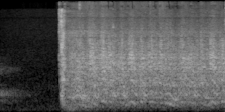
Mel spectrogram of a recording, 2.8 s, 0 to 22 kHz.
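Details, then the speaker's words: 1969 Buick Wildcat, 430 cu in big-block V8 (rated 360 hp, 475 lb-ft), cranking after sitting 21 years; starter spins the engine steadily with an even rhythmic chug, compression sounds good, not locked up: normal cranking. "oh she's got compression all right that is a runner if I've ever seen one"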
